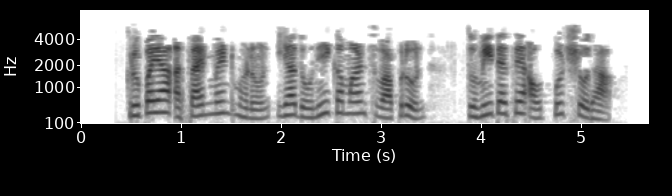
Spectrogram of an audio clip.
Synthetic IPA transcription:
kɾupəjaʔəsajnmeɳʈm̤əɽ̃uːnjad̪on̤iːkəmaɳɖsʋapɾuːn | t̪um̤iːt̪jat͡seʔa̰uʈ̚puʈɕod̪ʱa̰

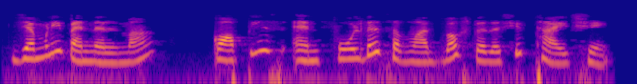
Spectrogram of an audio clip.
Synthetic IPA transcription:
d͡ʒəmɳipɛnəlmã | kɔpisɛ̃nɖfolɖəɾsə̃ʋʋad̪̚bɔkspɾəd̪əʃit̪ʰːajt͡ʃʰe

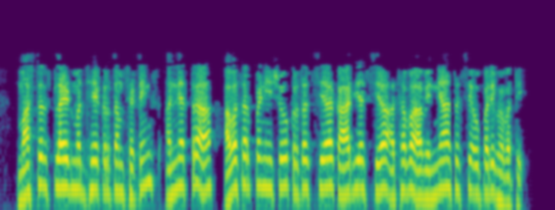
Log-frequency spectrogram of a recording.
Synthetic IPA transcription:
maːsʈɐɾslɐjɖmɐd̪ʱjeːkɾɪt̪ɐmseʈiŋɡsɐnjɐt̪ɾɐɐʋɐsɐɾpeɳiːʂoːkɾɪt̪ɐsjɐkaːɾjɐsjɐːt̪ʰɐʋaːʋinjaːsɐsjɐupɐɾibʱɐʋɐt̪i

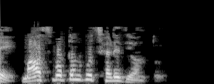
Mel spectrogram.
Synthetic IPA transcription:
emasbɔʈonk̬ut͡ɕʰeɽid̪iont̪u

